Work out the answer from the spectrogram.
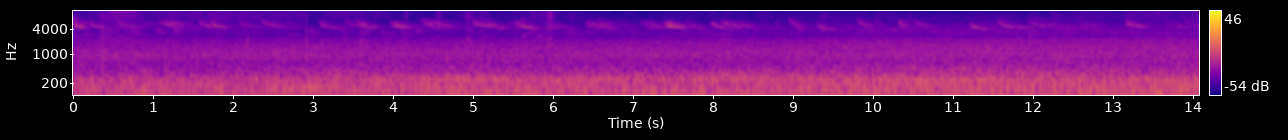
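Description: A bird calling over and over in short, high, downward-sliding notes, about two or three a second, over a steady low rumble.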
